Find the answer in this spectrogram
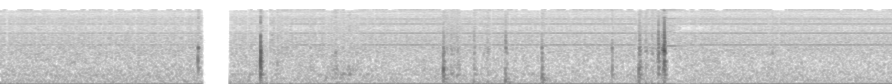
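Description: Underwater recording: a steady hiss, cut briefly about a second in, then a handful of sharp, irregularly spaced clicks.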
